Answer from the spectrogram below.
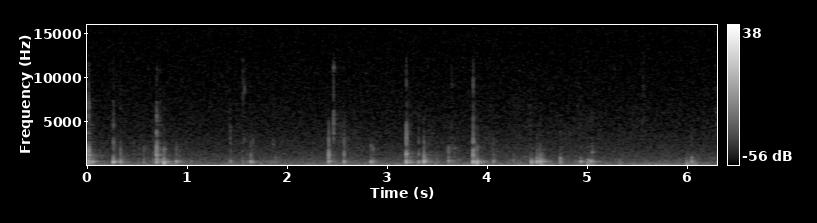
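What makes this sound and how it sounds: A small, hollow, white rigid cardboard iPhone box, its lid lifted off by the end, is tapped with fingertips and metal rings. A quiet, steady series of short, dry taps gives a hollow knock around 500 Hz, with brighter clicks from the rings and almost no ring-out.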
